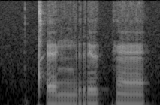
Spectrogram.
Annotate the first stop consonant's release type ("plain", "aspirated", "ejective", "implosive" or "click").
ejective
